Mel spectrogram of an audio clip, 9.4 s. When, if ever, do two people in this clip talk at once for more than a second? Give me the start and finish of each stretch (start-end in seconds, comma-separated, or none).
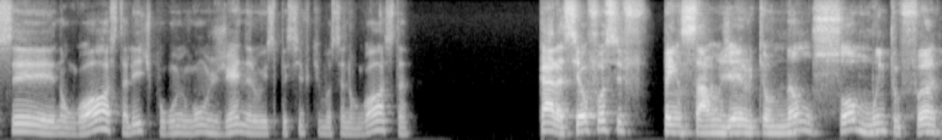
none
